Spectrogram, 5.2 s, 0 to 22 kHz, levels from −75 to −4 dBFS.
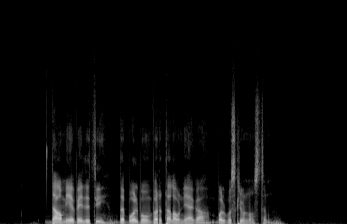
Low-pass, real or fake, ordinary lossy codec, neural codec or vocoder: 19.8 kHz; fake; none; autoencoder, 48 kHz, 128 numbers a frame, DAC-VAE, trained on Japanese speech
